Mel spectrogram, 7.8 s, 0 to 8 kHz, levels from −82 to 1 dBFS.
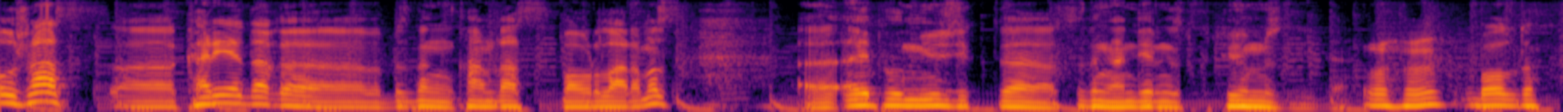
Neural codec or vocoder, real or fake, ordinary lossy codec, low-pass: none; real; none; none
